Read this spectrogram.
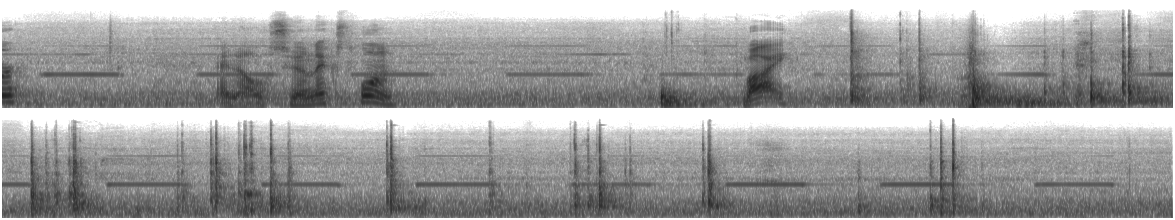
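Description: Hands knock and tap on a metal panel.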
